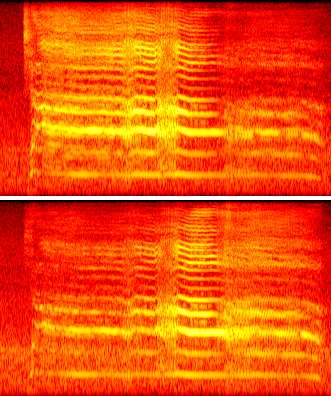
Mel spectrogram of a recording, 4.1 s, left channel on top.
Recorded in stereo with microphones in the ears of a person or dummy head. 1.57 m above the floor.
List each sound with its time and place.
0.3 s a scream: 70° left (ahead or behind), 2.0 m; by 4.0 s 80° right, 1.7 m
